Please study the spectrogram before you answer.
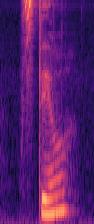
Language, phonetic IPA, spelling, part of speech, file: Czech, [ˈstɪl], styl, noun, Cs-styl.ogg
- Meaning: style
